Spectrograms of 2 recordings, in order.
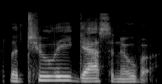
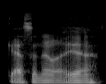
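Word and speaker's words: Letuligasenoa: Tuli Latuli Gasanoa. Oh, that's okay. That sounds easier than Latuli Gasanova. Noah. Gasanoa, yeah.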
